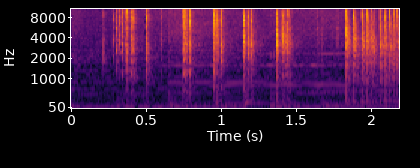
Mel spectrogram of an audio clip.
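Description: A screen protector film being peeled off a Samsung Galaxy Fold 3's front screen: a run of sharp, irregular clicks and crackles. Faint background music runs underneath.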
